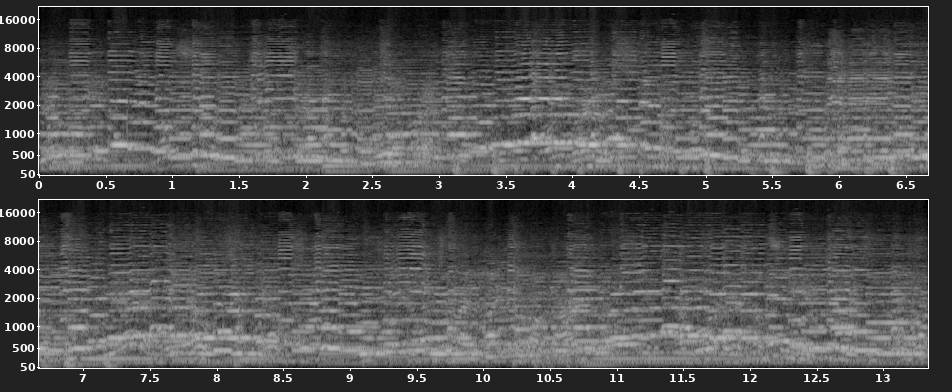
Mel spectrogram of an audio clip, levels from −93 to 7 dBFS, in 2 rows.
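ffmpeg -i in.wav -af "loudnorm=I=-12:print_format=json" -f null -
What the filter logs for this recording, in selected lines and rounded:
"input_i" : "-26.8",
"input_tp" : "-11.7",
"input_lra" : "1.7",
"input_thresh" : "-36.8",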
